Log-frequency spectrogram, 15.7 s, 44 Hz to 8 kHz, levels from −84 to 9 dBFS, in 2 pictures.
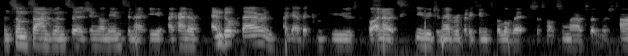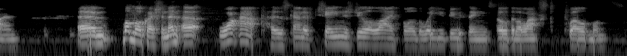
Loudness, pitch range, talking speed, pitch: -33 LUFS, 110-155 Hz, 250 wpm, 120 Hz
